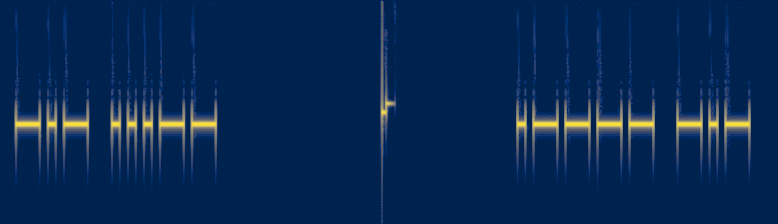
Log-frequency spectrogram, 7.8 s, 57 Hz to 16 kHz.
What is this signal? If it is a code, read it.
Morse code, heard as a keyed tone, about 15 wpm, 700 Hz. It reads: K3 1K
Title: Single-Letter Single-Number 15wpm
